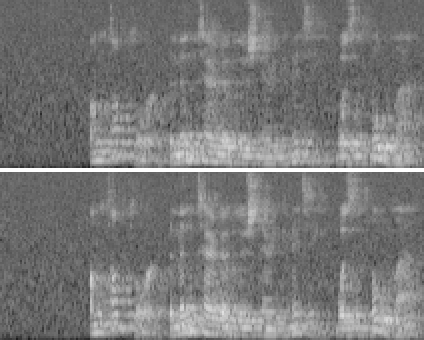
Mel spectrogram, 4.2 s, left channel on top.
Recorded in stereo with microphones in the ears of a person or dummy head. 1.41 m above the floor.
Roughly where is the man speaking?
Right.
